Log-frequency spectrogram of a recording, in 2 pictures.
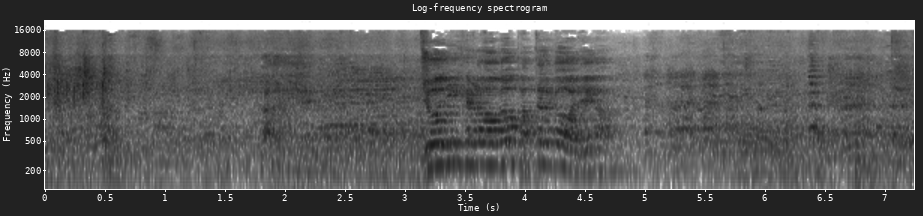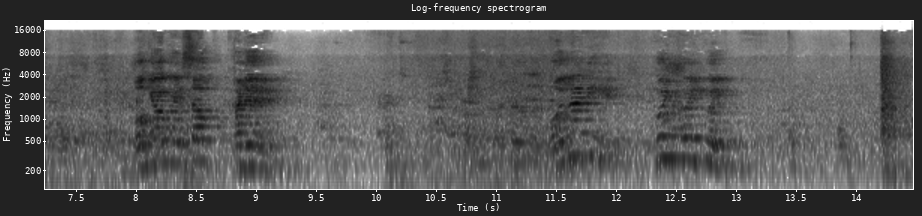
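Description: An elderly man speaks into a microphone over loudspeakers in an echoing hall.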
